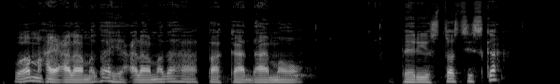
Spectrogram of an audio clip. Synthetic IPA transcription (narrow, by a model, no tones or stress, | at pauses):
wɑːmɑħɑjʕɑlaːmɐ̰ðɐhiʕɑlaːmɐðɐɦɐpa̰kʰaɖamɔ | pɛɾiɔst̪ʰɔsɪskʰɐ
